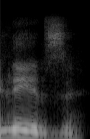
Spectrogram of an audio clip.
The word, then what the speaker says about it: lives: He lives. Esta s si suena como Z.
